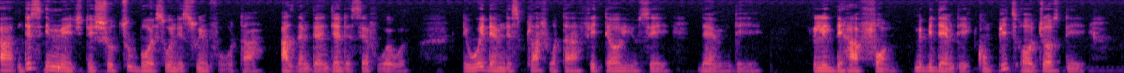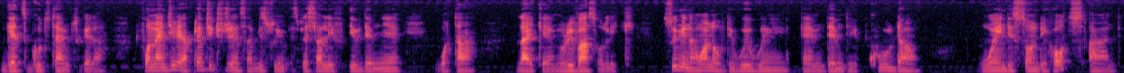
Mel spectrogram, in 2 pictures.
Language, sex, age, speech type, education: Nigerian Pidgin, male, 30-45, spontaneous, tertiary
